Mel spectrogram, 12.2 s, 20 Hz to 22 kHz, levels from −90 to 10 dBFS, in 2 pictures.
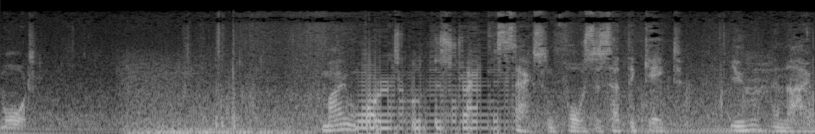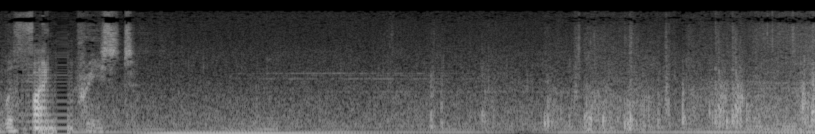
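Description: From 2.67 to 3.87 s, and again briefly from 6.25 to 6.66 s, the sound turns into a rigid, metallic buzz pitched at 200 Hz, its rough outline still tracking underneath. This is robotic sound from repeated short buffers. Fresh audio likely arrived too seldom, so playback kept looping the last fragment while most of the real signal was skipped. The fixed 200 Hz tone fits a repeated 5 ms buffer.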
